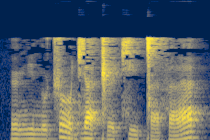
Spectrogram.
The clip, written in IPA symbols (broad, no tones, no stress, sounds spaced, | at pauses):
ø ŋ i n̪ u ʈ͡ʂ o d͡ʑ æ ǁ ø t͡ɕ i ǀ æ f æ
